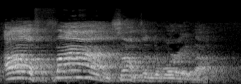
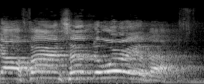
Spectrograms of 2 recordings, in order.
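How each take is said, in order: First: Said in the usual way. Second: Loud preaching. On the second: Real, not acted. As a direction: punch it out loud, the word worry leaning hard on "worry". Preacher repeats line, loud then calm.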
